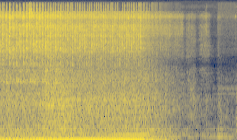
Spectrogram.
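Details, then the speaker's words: Terex crane engine after fixing a solenoid wiring fault: fires easily and settles into a steady, even low idle with regular beat and no miss or stumble before shutting down; running well. "if she'll fire back up that [Music] easy sweet running like a top"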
